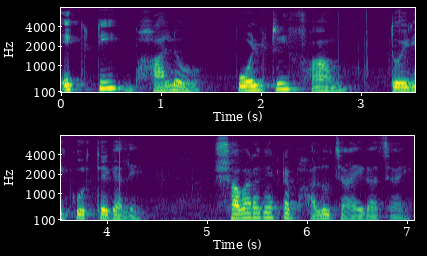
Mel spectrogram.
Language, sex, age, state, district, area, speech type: Bengali, male, 18-30, West Bengal, Paschim Bardhaman, urban, spontaneous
